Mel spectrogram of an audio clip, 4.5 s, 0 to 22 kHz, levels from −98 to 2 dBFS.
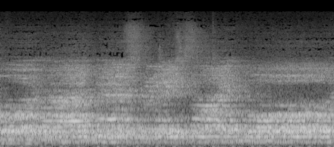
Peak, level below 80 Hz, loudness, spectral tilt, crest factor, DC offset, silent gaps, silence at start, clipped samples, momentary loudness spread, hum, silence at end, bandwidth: -8 dBFS; -58 dBFS; -22 LUFS; -5 dB/octave; 14 dB; under 0.1%; none; 0 s; under 0.1%; 3 LU; none; 0 s; 14 kHz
